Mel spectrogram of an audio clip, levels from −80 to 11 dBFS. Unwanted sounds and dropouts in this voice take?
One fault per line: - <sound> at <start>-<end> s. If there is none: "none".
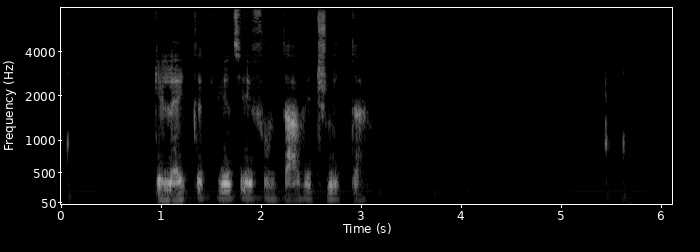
none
